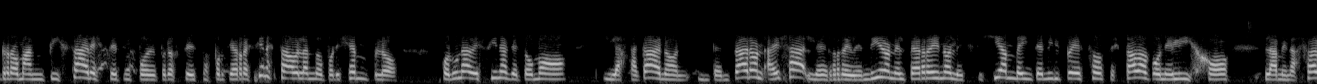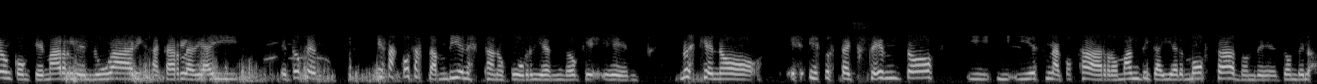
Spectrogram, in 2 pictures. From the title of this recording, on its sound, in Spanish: en vivo desde Guernica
